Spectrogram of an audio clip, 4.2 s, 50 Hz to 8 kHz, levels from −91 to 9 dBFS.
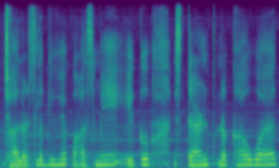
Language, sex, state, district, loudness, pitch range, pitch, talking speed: Hindi, female, Uttar Pradesh, Lucknow, -16 LUFS, 220-250 Hz, 230 Hz, 155 wpm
